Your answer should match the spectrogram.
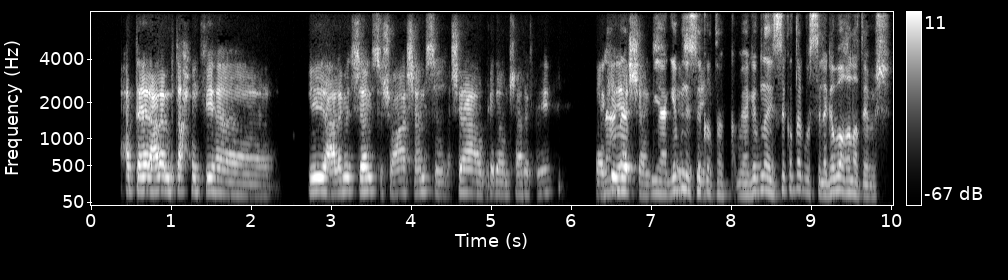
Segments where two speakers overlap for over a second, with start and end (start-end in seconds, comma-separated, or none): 6.4-7.8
